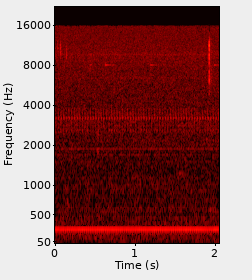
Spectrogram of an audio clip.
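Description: A steady low hum on one even pitch over faint room noise, with a faint tick near the end.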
